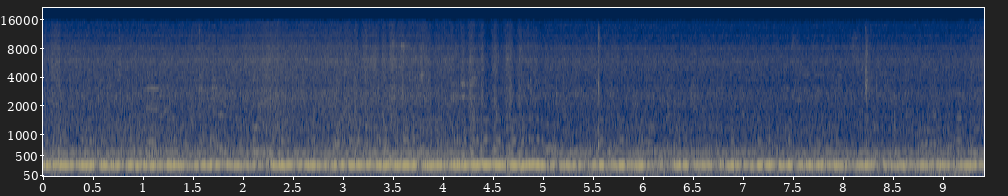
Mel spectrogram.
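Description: Boeing 777-200's engines running at taxi power, heard inside the economy cabin: a loud, steady drone with a constant low hum over a rushing noise.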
